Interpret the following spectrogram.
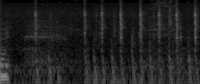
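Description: Plastic push button on an appliance's digital clock panel pressed over and over to step the hour setting forward, a quick run of faint clicks at about five a second.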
